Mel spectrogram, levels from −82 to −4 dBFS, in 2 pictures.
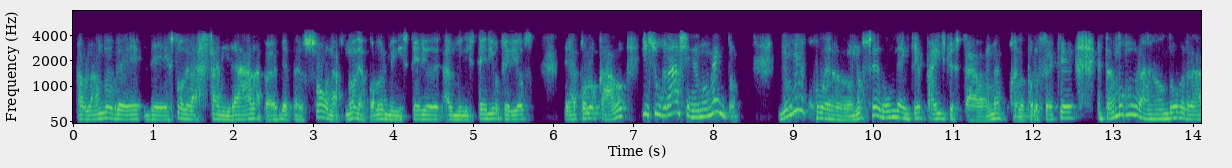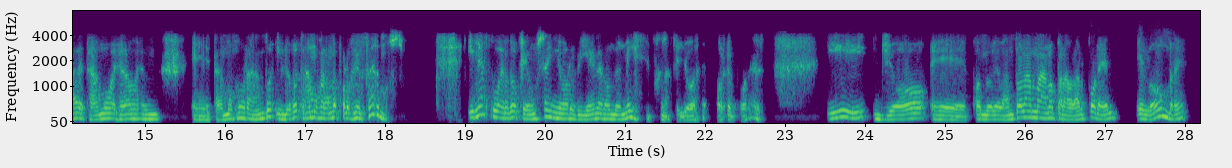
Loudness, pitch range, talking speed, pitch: -25 LUFS, 115-150 Hz, 195 wpm, 125 Hz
